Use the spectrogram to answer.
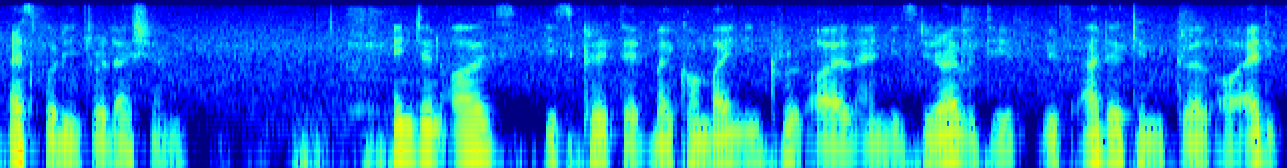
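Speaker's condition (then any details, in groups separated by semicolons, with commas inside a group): No condition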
